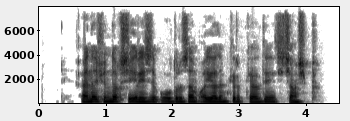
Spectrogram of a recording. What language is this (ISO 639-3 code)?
uig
